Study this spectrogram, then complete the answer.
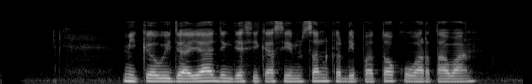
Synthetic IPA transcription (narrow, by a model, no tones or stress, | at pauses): mikəwid͡ʒajad͡ʒɨŋd͡ʒɛsikasimsɔnkɨrdipɔt̪ɔkuwart̪awan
